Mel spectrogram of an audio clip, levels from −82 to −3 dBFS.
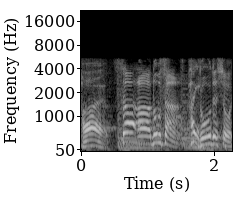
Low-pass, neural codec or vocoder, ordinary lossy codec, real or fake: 5.4 kHz; none; none; real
